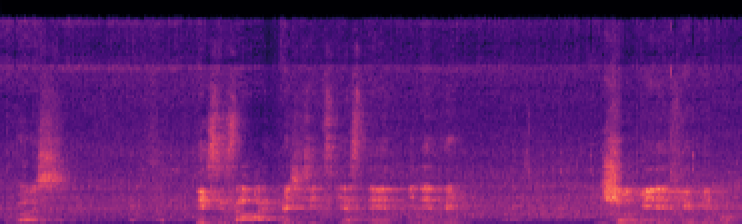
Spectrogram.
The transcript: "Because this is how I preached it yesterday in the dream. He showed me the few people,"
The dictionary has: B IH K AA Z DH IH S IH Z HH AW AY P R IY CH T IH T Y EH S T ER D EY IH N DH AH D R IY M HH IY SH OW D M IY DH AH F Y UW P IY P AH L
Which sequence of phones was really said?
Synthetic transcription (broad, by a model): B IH K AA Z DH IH S IH Z HH AW AY P R IY CH T IH T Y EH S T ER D IH N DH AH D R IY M HH IY SH OW D M IY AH F Y UW P IY P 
